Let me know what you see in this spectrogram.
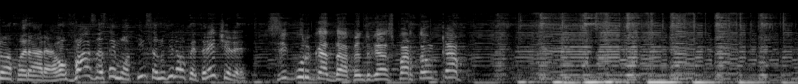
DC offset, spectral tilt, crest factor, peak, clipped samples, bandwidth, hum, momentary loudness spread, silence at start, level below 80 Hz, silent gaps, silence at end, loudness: under 0.1%; -5 dB/octave; 16 dB; -10 dBFS; under 0.1%; 11.5 kHz; none; 11 LU; 0 s; -46 dBFS; none; 0 s; -25 LUFS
